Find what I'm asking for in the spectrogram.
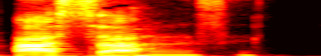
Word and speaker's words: Aissa: I think it's, instead of Alyssa, I think it's called Asa. A-I-S-S-A. – Huh. Asa. – Asa. – Asa. – A-I-S-S-A.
